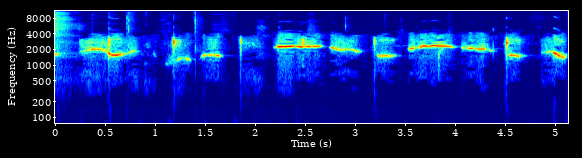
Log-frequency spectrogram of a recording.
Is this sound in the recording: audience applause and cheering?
no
